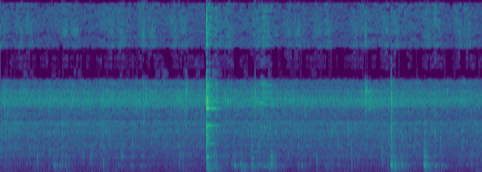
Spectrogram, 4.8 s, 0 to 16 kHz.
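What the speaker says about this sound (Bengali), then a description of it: "একসাথে অনেকগুলো সিঙ্গারাও ভাজতে পারেন। আমি এখানে 3টে দিয়েছি" Three samosas deep-frying in hot oil make a constant close sizzle and fine crackle, with a few sharper pops and spatters and no talking.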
